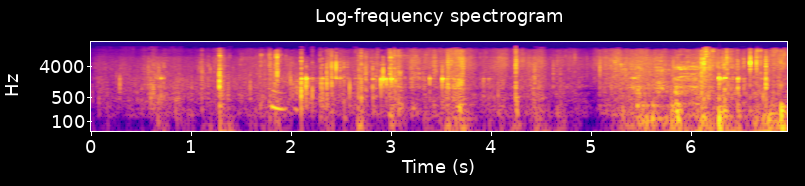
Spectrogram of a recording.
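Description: A hiker's irregular footsteps and shoe scrapes on the trail during a steep climb, with a few short breathy voice sounds close to the microphone.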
